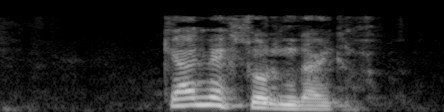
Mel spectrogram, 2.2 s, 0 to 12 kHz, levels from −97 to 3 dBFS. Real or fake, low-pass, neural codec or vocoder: fake; 7.2 kHz; codec, 16 kHz, 16 kbps, FreqCodec, smaller model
